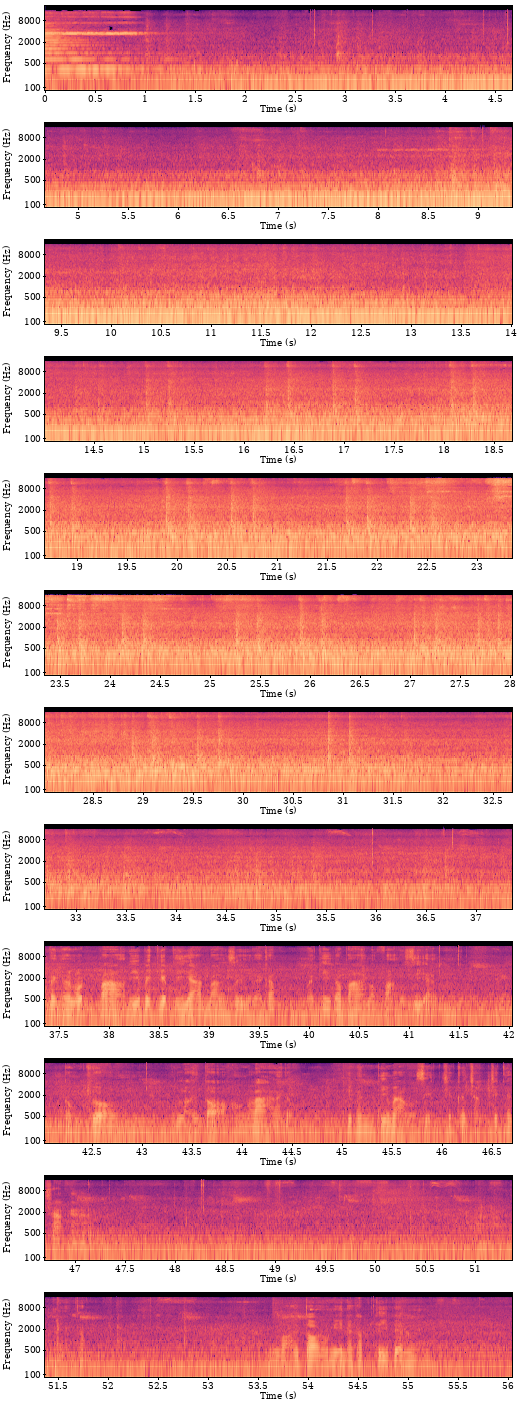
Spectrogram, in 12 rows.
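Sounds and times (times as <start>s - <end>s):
train horn: 0.0s - 1.5s
train rumbling past: 0.0s - 56.0s
wheels clacking over rail joints: 13.9s - 37.4s.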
